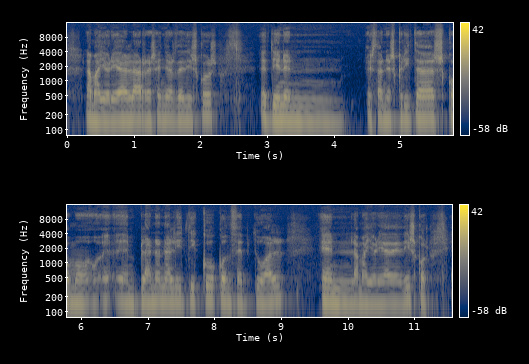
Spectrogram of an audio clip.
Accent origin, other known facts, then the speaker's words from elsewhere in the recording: Valencia, Valencian Community, Spain; como valenciano y como pretendiente de que donde vivo sea un lugar acogedor, hospitalario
